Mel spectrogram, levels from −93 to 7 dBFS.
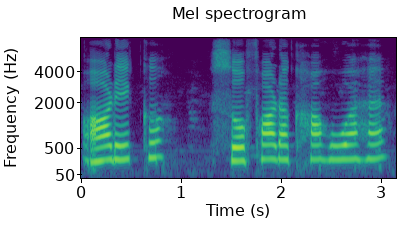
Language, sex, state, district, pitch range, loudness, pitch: Hindi, female, Bihar, Patna, 280-295 Hz, -15 LUFS, 285 Hz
